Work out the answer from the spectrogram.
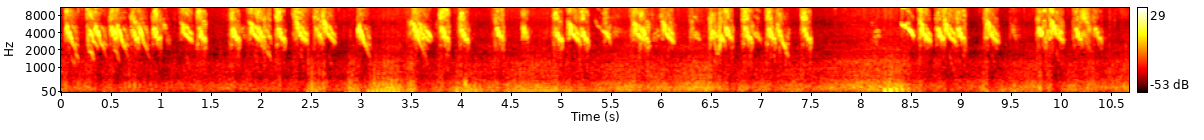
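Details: Eurasian tree sparrows gathering to be fed at a Tenmangu shrine, Japan, on 12 July 2021; a flock gives dense, overlapping high chirps and tweets almost continuously, with faint low background noise.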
